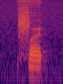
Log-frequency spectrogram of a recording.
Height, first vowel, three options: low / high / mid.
low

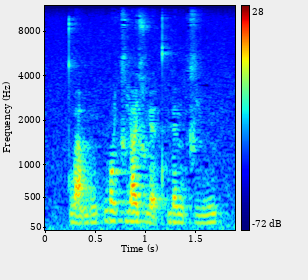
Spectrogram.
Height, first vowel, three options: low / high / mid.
low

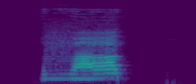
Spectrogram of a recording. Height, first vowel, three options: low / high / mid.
low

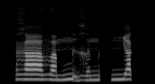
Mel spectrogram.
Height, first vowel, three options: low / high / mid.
low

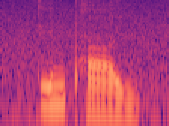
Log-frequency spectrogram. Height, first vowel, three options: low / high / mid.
high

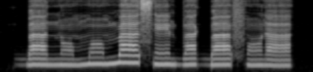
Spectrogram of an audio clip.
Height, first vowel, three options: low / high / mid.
low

